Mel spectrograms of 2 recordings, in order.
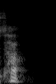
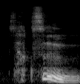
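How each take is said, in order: First: Only the first final consonant is sounded. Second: Both final consonants are sounded, adding a syllable. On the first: The speaker calls it right. "첫째 자음만 발음된대요" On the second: The speaker calls it wrong. "삭스 이렇게 안 듣고"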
